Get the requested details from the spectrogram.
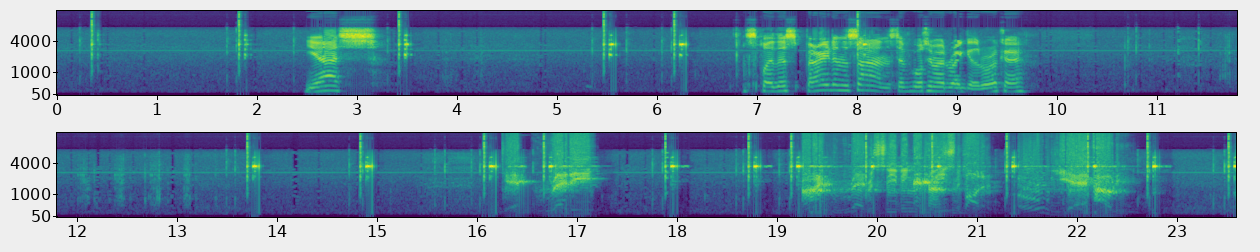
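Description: Short game menu clicks sound now and then.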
